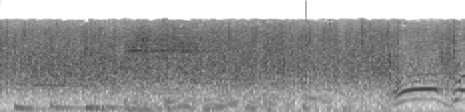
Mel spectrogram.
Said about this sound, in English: once again, Rod Roddy has whipped this audience into a frenzy. Is that right, Rod? A veritable frenzy. Veritable frenzy. They're cheering. See, they're great. Great audience.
